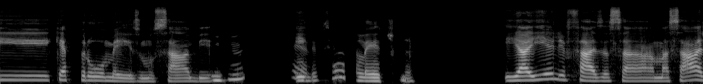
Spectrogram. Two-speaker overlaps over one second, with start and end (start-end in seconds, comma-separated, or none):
none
